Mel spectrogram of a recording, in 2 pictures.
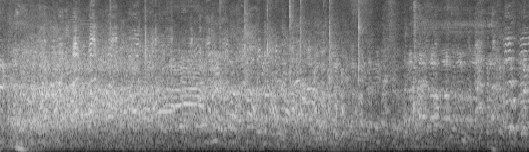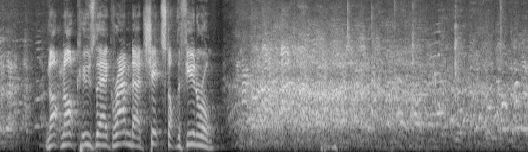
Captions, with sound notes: (audience laughs) Knock, knock, who's there? Grandad. Shit, stop the funeral! (audience laughs)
